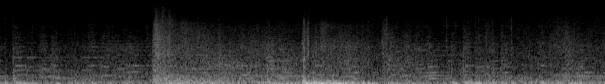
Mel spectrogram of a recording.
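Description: Naval gunfire from warships in the Ultimate Admiral Dreadnoughts video game rumbles continuously, with heavy booms landing over a dense roar of battle noise and no talking.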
